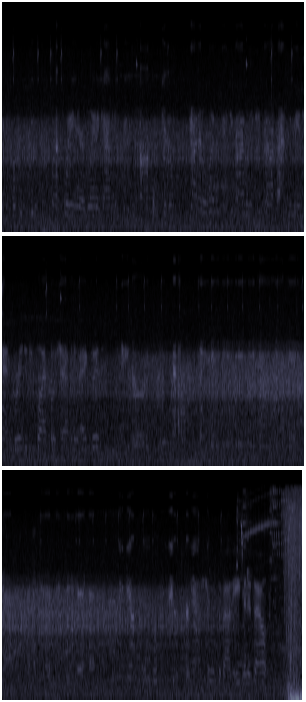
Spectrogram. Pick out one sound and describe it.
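An electronic tone warbles and wavers steadily.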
